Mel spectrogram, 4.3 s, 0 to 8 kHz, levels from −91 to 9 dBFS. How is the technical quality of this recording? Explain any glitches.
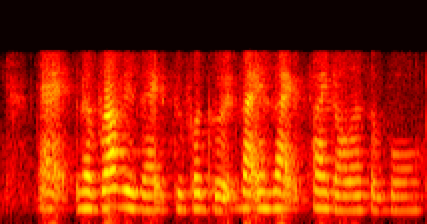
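The recording is limited by one codec fault present throughout. G.726 ADPCM coding runs the whole clip. It sends only a few bits per sample of prediction error, which fits 24 kbit/s. The speech is confined to roughly 250 Hz to 3.4 kHz, with nothing above 3.9 kHz, and carries a plainly audible harsh, rasping hiss that rises and falls with the speech level.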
